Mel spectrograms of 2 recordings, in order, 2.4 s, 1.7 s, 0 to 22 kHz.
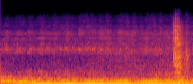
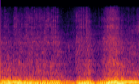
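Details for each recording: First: The big block 454. I like those. Hell yeah. Sounds good. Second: 1964 Chevy Nova small-block V8, running rich with wasted fouled spark plugs: lumpy uneven low rumble that sags and surges like an air-cooled VW, two cylinders dead and little power; misfire from fouled plugs.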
